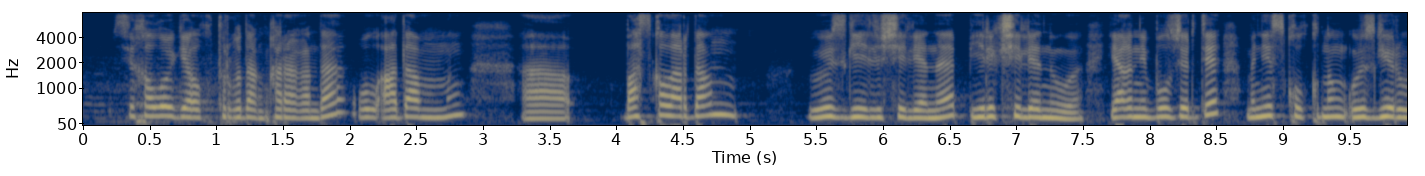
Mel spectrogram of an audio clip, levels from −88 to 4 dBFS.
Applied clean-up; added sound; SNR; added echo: none; none; none; none.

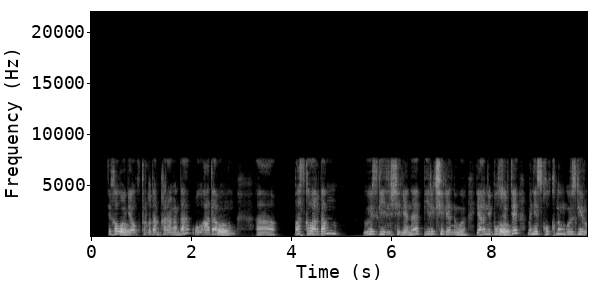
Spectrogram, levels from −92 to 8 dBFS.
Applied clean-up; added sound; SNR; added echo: neural mask model DeepFilterNet 3.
